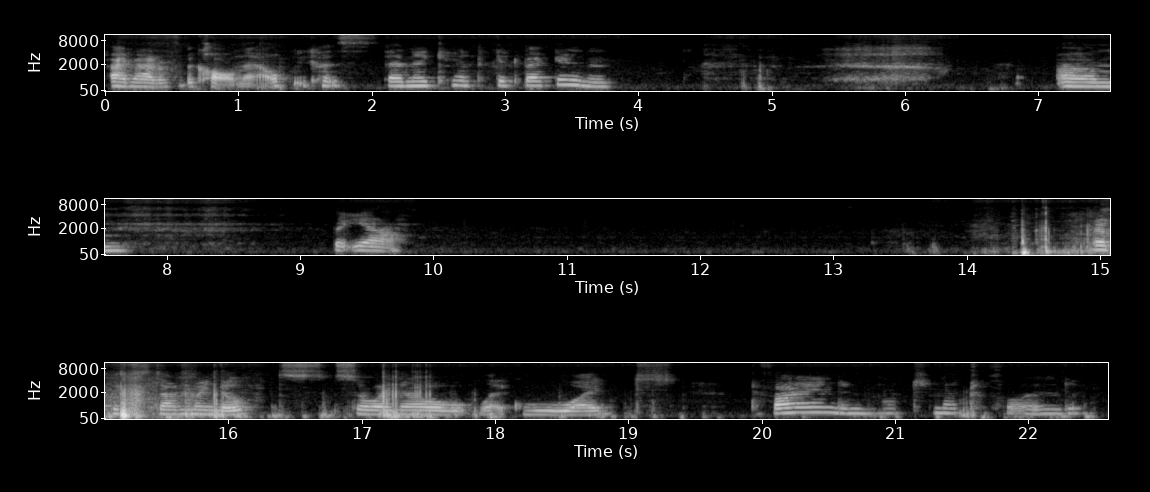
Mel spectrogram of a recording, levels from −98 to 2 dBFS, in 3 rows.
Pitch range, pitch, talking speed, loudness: 155-235 Hz, 200 Hz, 95 wpm, -30 LUFS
